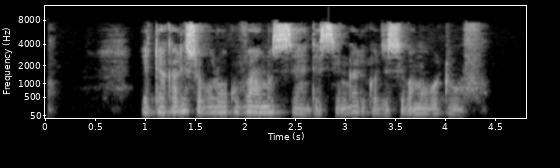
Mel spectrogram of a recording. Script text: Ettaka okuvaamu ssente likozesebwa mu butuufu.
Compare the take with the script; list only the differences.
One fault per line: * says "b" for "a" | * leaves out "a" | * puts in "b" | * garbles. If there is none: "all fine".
* puts in "lisobola"
* puts in "singa"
